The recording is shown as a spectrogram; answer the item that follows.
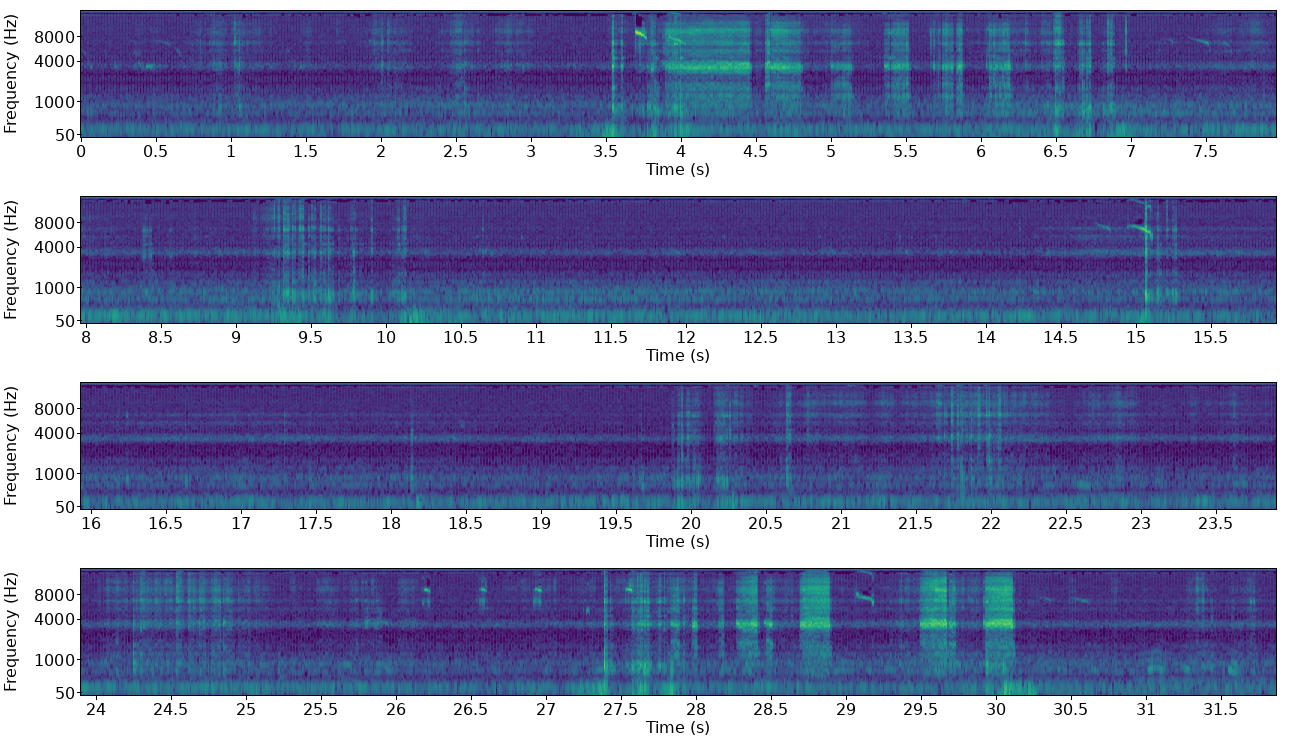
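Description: Blue tits moving in and at a wooden nest box: scattered bursts of scratching and scraping on the wood and nest material, loudest about four seconds in and again near the end as a bird flutters into the box, over a steady hum.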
